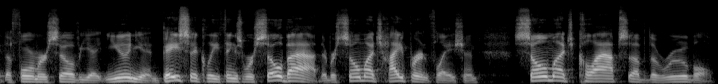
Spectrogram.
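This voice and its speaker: Man, hoarse voice, livestream host, hyped market commentary, repeats buzzwords, mid pitch. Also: a bit bright. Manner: hyped, repeats words like massive and shocking. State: hoarse, recovering from a cold.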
